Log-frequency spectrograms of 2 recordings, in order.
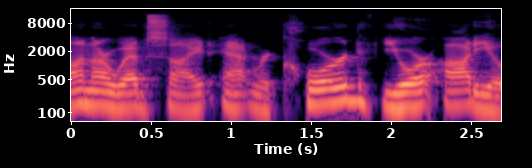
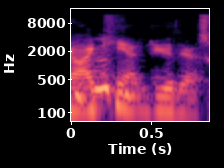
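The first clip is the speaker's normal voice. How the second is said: usual speaking voice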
